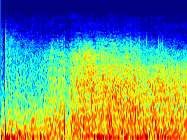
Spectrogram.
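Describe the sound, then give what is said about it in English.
Explosions from renewed fighting between Israel and Hamas in Gaza form a dense, continuous, heavy rumble. It stays loud throughout, with no clearly separate blasts standing out. “More explosions as renewed fighting continues between Israel and Hamas.”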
